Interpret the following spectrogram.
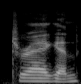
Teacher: a DR blend being perceived to be an affricate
